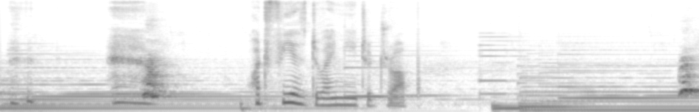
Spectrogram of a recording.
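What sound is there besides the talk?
dog barking and yipping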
